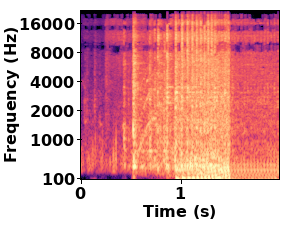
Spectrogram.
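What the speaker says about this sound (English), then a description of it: "Let's try to pull start it without messing with the choke or anything and see if it'll start." A Craftsman 6hp snowblower engine is pull-started: a recoil pull rasps briefly, then the engine catches on the first pull and roars loudly and steadily up close before cutting back abruptly near the end.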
